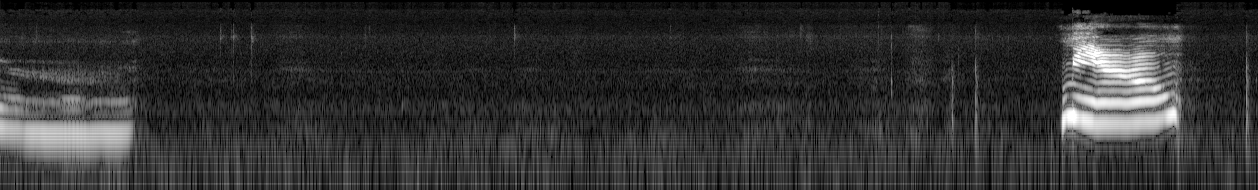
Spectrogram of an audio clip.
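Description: A human voice imitates a cat's meow, with two drawn-out meow-like calls, one at the start and one near the end, separated by a long quiet stretch with faint handling noises.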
